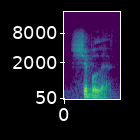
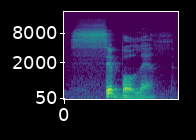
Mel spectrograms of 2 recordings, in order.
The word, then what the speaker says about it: Shibboleth: Okay, so Ephraim had a certain way of saying Shibboleth with the SH.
